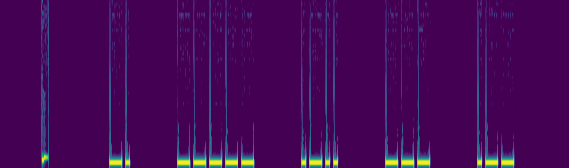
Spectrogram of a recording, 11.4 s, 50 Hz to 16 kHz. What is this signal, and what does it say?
Morse code, heard as a keyed tone, about 15 wpm, spaced as for 7 wpm, 700 Hz. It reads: N0LOW
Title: USA Call Signs - 5 Characters - 4x Character Spacing - 15wpm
